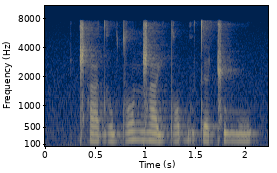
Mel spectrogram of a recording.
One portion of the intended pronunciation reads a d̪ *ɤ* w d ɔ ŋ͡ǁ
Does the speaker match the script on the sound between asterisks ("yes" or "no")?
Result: yes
